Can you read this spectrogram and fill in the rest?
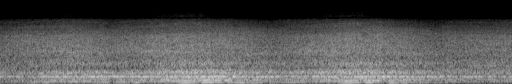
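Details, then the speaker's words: Engine (revised, possibly used block; new pistons, camshaft and hoses) at its first start-up after the rebuild, with a bit of smoke: revs rise and fall cleanly at standstill with no knocks or rattles, and it sounds healthy. "It's actually not that bad."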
